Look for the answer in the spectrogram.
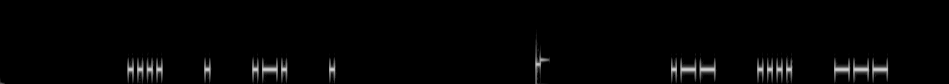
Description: Morse code, heard as a keyed tone, about 25 wpm, spaced as for 14 wpm, 700 Hz. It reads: HERE WHO
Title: 3x Character Spacing - Top 200 Words - 25wpm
